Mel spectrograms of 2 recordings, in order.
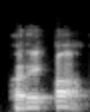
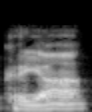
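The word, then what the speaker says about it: קריאה: aleph with a vowel, what I want you to do is imagine it's a T at the end of a word, or imagine it as the British T. Kri'a instead of kriya, kri'a, kri'a, kri'at.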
